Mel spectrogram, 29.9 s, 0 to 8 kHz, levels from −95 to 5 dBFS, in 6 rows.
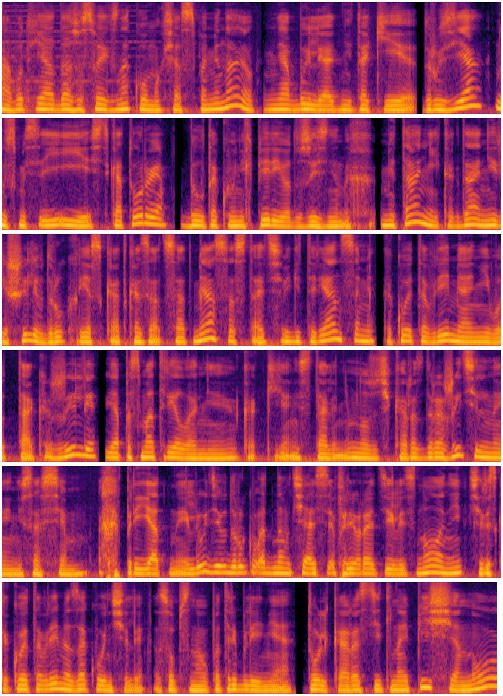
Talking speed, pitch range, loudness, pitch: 150 wpm, 120-145 Hz, -14 LUFS, 130 Hz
